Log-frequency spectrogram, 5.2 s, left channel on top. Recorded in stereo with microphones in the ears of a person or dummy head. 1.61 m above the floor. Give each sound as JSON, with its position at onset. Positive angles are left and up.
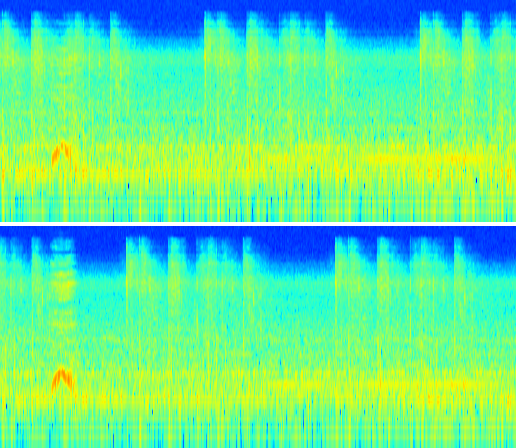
{"t": 0.5, "sound": "a gasp", "side_deg": -90, "distance_m": 0.7}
